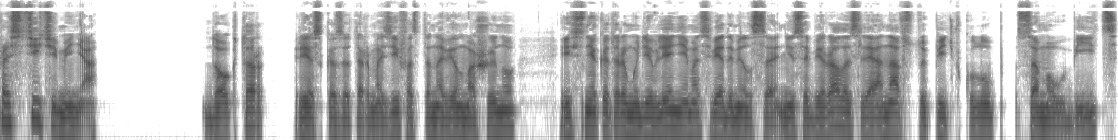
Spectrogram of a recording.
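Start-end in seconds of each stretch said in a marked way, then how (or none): 0.0-1.0 frightened babbling, higher pitch. A narrator reads Lady Deering apologizing to the doctor whose car swerved, frightened babbling. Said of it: "испуганно пролепетала леди Диринг".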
